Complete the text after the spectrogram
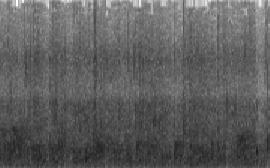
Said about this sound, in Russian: Аплодисменты еще раз ей.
